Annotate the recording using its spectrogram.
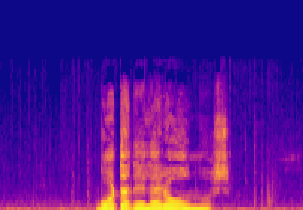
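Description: A young girl cries out in distress.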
